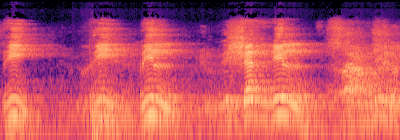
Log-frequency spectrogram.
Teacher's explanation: ro tasdid kemudian harakatnya setelahnya kasrah tipis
